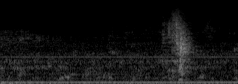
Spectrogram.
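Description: Quiet room tone with a steady low electrical hum, and one brief soft noise near the end.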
